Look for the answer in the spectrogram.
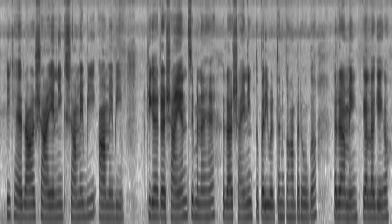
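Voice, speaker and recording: A woman's voice: medium pitch, a little mellow, clean tone. A woman teaching a Hindi spelling lesson for exam practice, explaining each answer step by step and asking questions as she goes.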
